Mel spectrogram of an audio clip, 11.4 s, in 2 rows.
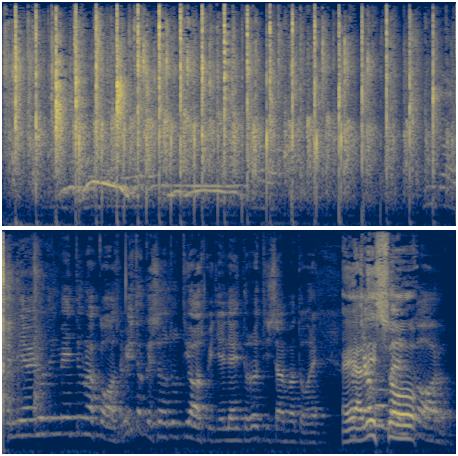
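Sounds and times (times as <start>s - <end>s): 
audience applause: 0.0s - 6.0s
speech: 7.5s - 11.3s.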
